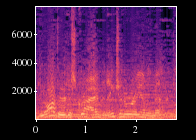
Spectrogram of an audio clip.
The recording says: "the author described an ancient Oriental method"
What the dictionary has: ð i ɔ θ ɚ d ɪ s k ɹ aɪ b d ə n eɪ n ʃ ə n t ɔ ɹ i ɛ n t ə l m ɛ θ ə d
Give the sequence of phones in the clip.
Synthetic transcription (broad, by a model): ð i ɔ θ ɚ d ɪ s k ɹ aɪ b d ə n eɪ n ʃ ə n t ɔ ɹ i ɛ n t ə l m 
